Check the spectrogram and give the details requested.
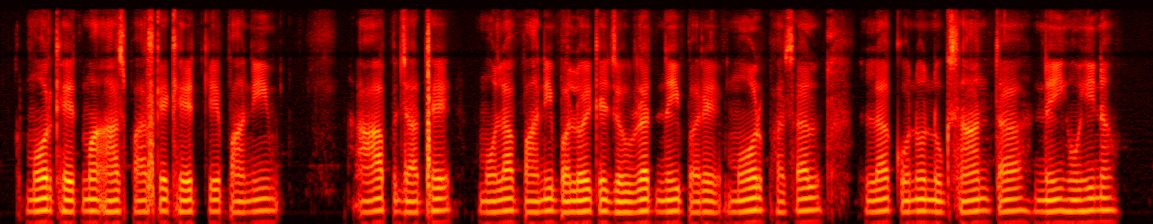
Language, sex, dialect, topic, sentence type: Chhattisgarhi, male, Central, agriculture, question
